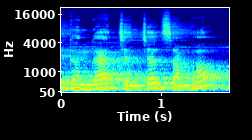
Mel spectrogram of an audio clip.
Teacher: अनुस्वार का उच्चारण नाक से होता है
